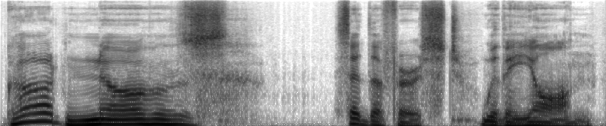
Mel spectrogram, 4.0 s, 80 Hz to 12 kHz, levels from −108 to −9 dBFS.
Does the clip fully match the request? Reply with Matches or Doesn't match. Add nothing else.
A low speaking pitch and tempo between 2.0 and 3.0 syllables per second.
Matches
